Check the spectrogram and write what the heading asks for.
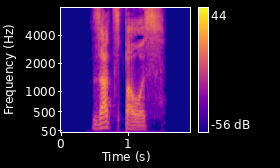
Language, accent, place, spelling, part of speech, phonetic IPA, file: German, Germany, Berlin, Satzbaus, noun, [ˈzat͡sˌbaʊ̯s], De-Satzbaus.ogg
- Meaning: genitive of Satzbau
